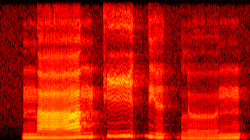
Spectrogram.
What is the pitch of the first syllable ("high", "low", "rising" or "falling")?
rising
